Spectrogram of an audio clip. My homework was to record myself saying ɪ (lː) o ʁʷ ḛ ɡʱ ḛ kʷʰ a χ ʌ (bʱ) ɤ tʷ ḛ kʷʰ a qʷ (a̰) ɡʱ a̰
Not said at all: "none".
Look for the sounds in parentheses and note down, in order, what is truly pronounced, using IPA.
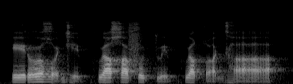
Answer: ɾ, f, a̰

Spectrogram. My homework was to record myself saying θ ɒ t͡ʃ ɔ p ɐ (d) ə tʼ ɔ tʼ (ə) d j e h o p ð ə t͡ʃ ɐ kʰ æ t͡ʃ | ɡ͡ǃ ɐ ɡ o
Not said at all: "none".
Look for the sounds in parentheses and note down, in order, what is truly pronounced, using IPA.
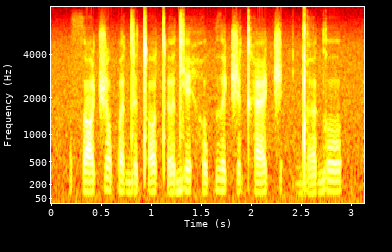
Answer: d, ə

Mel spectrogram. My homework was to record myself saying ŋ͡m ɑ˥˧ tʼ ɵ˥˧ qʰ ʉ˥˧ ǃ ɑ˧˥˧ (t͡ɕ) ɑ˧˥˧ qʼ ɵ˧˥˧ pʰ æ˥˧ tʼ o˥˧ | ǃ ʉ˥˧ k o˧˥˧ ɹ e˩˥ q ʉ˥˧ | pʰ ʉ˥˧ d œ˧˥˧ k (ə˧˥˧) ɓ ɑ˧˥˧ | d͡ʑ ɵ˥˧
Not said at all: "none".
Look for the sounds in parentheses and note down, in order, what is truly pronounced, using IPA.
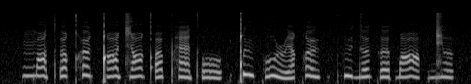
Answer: t͡ɕ, œ˧˥˧

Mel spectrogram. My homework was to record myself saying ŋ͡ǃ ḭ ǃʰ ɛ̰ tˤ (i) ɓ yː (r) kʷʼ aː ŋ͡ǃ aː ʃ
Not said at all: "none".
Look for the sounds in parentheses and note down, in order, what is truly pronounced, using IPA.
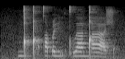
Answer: i, r

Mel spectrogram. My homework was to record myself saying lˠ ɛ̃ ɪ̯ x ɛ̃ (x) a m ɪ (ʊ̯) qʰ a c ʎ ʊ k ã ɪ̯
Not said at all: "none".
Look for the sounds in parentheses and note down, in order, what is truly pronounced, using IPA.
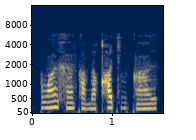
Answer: k, ə̯

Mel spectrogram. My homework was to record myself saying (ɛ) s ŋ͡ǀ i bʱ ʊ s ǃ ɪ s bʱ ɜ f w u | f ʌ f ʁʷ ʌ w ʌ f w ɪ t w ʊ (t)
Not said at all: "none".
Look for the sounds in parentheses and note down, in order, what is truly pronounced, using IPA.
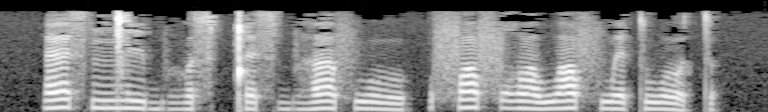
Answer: ɛ, t

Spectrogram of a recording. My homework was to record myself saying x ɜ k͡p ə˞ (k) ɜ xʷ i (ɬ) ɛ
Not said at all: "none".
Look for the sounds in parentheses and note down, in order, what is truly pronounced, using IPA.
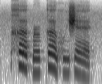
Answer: k, ʃ

